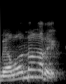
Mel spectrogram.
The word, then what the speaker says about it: melanotic: in your skin you should be called melanotic which rhymes with exotic so come on people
